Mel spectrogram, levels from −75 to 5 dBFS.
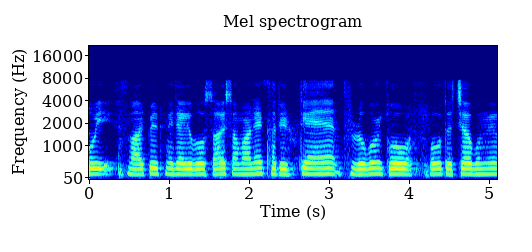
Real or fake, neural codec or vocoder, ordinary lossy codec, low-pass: fake; codec, 16 kHz, 0.5 kbps, FunCodec, trained on Chinese and English, 25 frames a second; none; none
